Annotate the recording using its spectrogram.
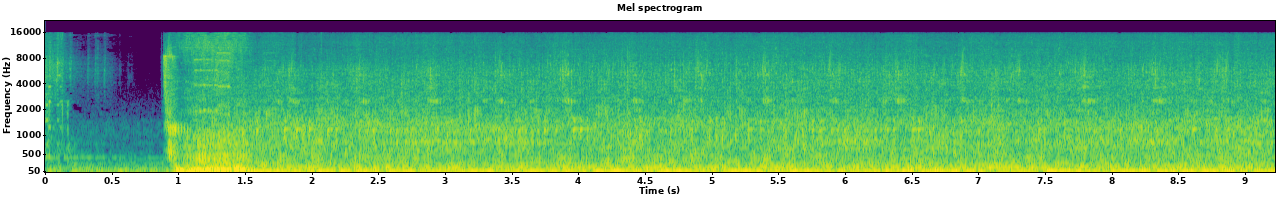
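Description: A machine starts up and hums steadily with a low drone.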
